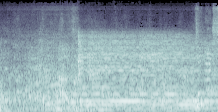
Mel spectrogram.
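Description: Amplified electric guitar on a live stage, ringing out held notes and chords, with one sharp hit about a second and a half in.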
